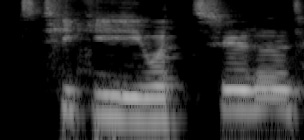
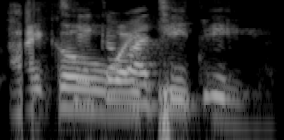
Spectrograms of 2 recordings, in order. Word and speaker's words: Taika Waititi: Tiki Watsuda. How do you say her name? Is that her show? Taika Waititi.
